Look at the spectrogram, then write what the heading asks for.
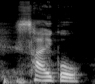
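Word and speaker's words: psycho: इसी तरह इसमें भी PS से कोई वर्ड शुरू होगा तो P वहाँ पर साइलेंट होगा यानी खामोश होगा।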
